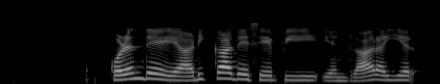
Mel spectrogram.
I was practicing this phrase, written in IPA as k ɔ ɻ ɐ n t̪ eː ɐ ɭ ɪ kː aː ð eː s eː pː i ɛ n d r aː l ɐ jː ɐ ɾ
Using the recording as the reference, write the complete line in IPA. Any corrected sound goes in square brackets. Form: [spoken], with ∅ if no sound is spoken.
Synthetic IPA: k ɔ ɻ ɐ n [d̪] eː ɐ [ɽ] ɪ kː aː ð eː s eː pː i ɛ n d r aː [ɾ] ɐ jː ɐ ɾ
